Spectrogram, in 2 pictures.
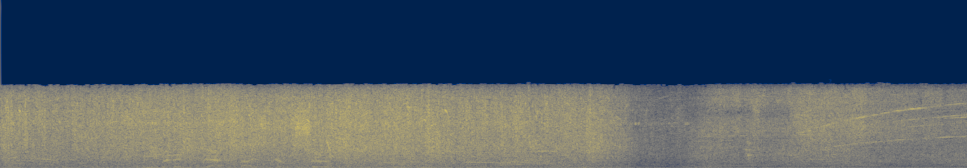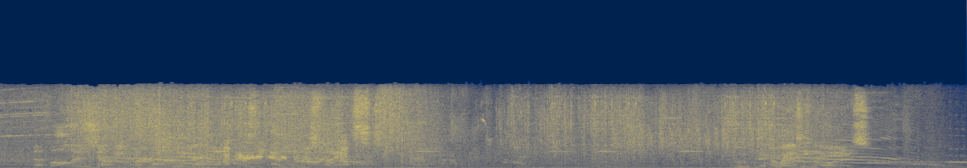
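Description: Guns fire in rapid bursts amid explosions in a battle.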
